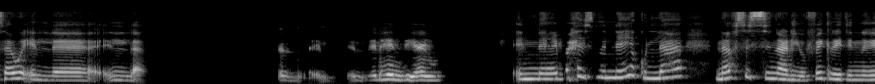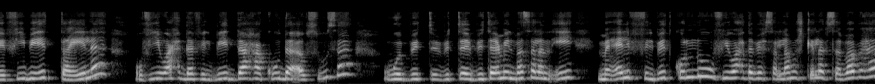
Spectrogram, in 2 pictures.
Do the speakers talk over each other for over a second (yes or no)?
no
